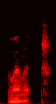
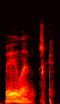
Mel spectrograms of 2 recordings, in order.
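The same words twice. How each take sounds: First: "Vilimx" ending in a soft ks sound; attempt with the X. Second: "Vilimsk" ending in a plain sk sound; attempt without the X. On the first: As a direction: try "Vilimx" with the x at the end. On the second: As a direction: say "Vilimsk" with no x at the end. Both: Shown as a demonstration. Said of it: "You've forgotten the X".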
